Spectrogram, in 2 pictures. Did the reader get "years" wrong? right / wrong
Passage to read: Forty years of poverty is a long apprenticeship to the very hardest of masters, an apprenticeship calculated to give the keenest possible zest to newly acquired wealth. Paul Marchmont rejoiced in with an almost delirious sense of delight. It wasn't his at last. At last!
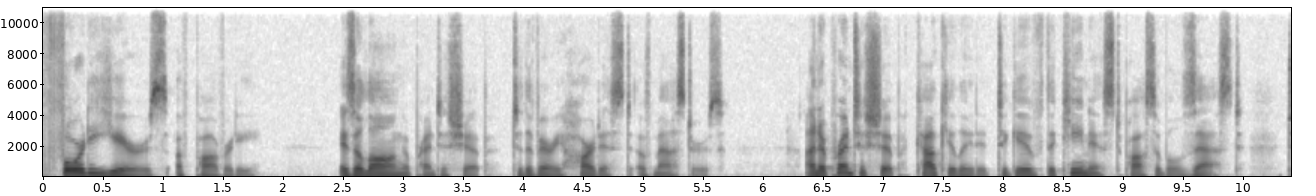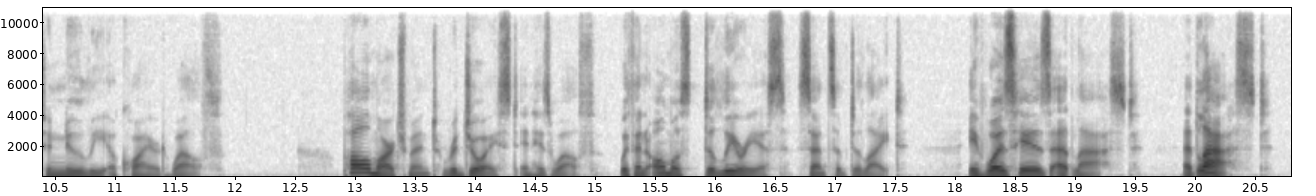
right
